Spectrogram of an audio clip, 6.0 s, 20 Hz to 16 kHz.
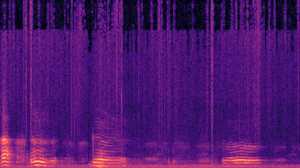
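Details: Infant babbling, from a 1967 recording of babies' sounds for expectant and new parents.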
